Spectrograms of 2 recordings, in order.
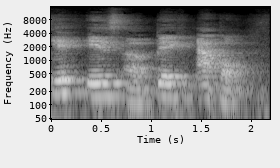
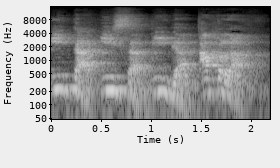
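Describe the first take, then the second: First: Each word ends on its final consonant. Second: Each word ends with an added vowel. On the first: "the sentence was" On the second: "they always want to say a vowel sound at the end"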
